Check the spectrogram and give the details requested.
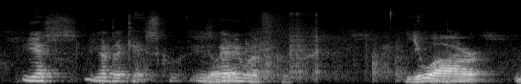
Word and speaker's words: Iordachescu: Do I pronounce it correct? Yes, Iordachescu is very well.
